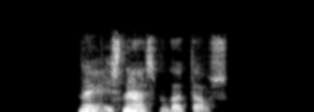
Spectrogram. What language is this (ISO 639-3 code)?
lav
